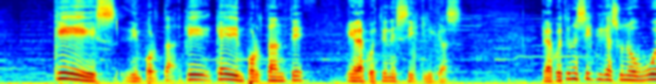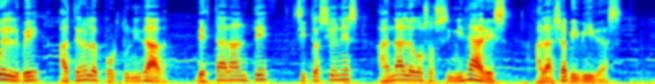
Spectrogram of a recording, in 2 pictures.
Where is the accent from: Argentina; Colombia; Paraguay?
Argentina; quienes conscientemente decimos somos argentinos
